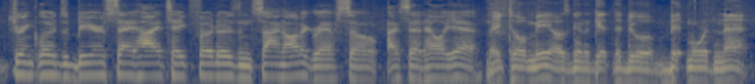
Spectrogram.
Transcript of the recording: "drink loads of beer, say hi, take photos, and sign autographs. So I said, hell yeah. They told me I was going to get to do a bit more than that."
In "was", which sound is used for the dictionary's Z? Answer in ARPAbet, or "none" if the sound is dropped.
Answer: Z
